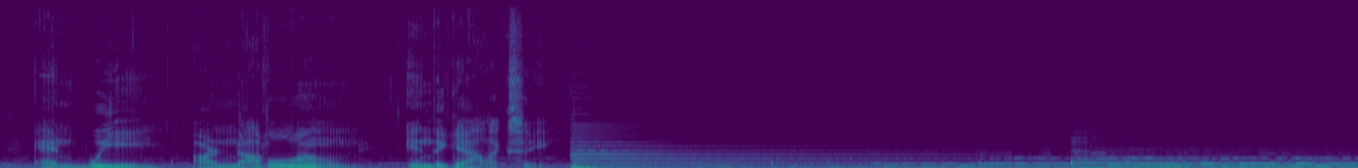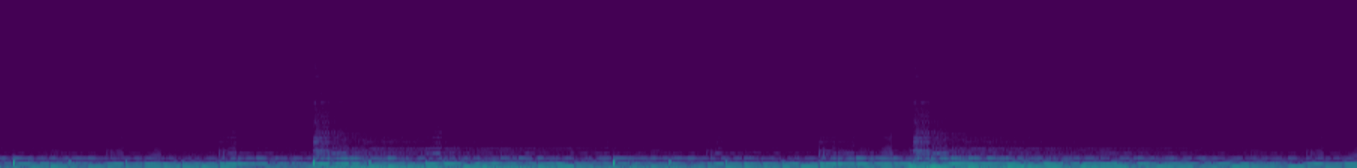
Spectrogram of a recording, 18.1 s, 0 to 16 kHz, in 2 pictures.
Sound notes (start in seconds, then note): 3.9 ghostly bell toning; 4.3 eerie music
